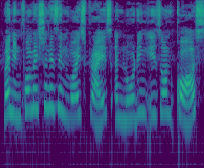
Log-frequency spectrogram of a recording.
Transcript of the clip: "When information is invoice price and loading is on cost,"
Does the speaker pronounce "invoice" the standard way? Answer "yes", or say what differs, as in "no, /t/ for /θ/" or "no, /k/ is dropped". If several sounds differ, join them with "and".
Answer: yes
